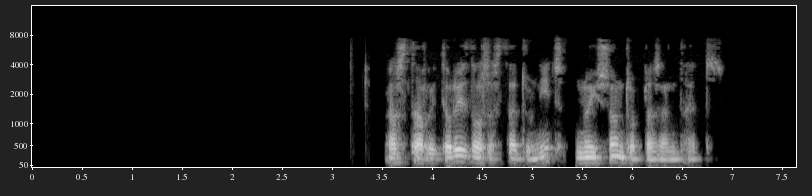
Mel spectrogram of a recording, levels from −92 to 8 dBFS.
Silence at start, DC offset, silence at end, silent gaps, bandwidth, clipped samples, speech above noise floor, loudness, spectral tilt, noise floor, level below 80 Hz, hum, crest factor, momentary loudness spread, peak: 3.55 s; under 0.1%; 0.75 s; 5.37-5.42 s; 7.6 kHz; under 0.1%; over 72 dB; -18 LUFS; -5.5 dB/octave; under -90 dBFS; -60 dBFS; none; 20 dB; 14 LU; 0 dBFS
